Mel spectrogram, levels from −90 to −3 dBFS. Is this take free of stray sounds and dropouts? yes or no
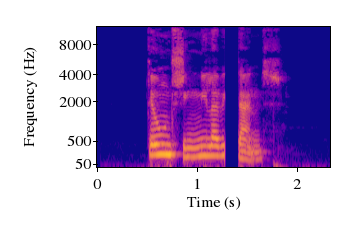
no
